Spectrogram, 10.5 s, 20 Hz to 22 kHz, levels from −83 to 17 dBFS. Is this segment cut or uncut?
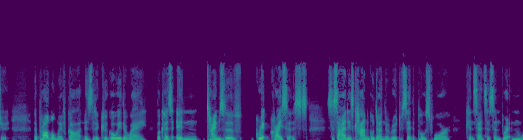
cut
